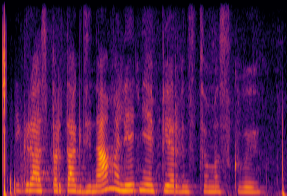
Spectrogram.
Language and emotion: Russian, positive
